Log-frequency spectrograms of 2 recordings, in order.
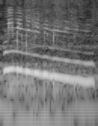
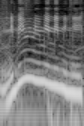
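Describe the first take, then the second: First: It is said in a high-pitched falsetto voice. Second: It is said in a normal, lower pitch. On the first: The speaker calls it right. "supposed to be like a high-pitched me me me me me. I channel my inner falsetto" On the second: The speaker calls it wrong. "That wasn't the right me me me me me though"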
